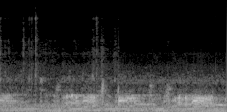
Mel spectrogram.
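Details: Muffled, throaty cooing from pigeons at a window swells and fades in short, repeated phrases over a droning low hum, with scattered small knocks.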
